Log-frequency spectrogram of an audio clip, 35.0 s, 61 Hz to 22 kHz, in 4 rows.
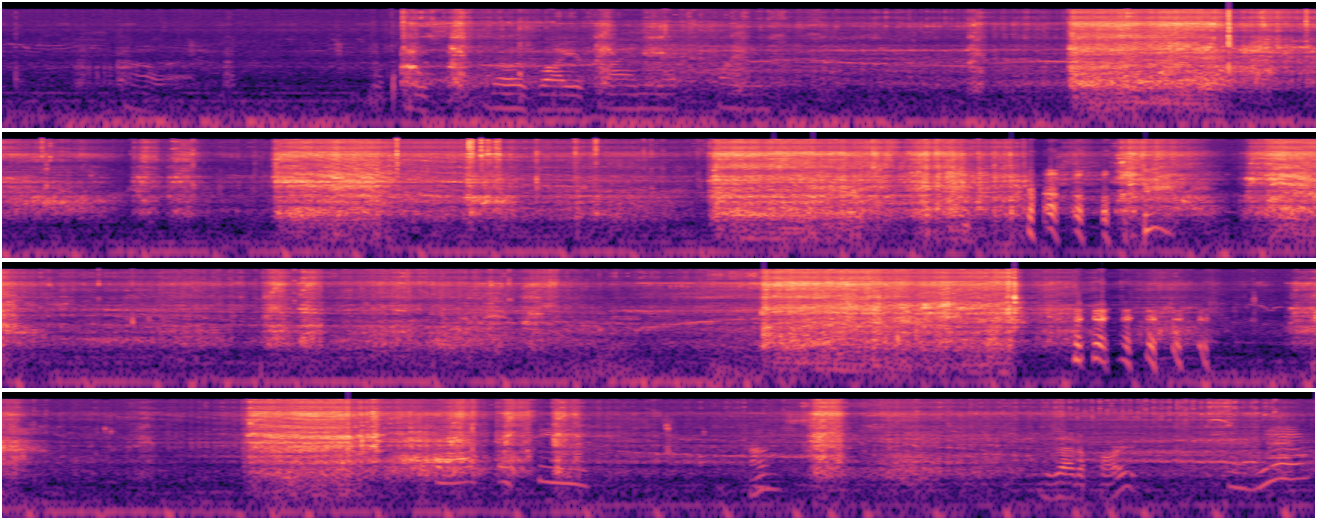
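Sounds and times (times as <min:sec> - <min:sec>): rc car motor running: 0:00.0 - 0:35.0
rc car wheels scraping asphalt: 0:00.0 - 0:35.0.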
